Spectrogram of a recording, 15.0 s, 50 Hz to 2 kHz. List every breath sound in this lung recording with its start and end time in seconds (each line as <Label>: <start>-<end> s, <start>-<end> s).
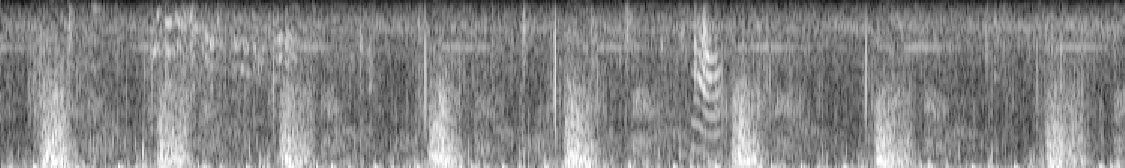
Inhalation: 0.38-1.04 s, 1.94-2.60 s, 3.59-4.25 s, 5.64-6.30 s, 7.50-8.16 s, 9.71-10.38 s, 11.63-12.30 s, 13.91-14.57 s
Crackles: 0.38-1.04 s, 1.94-2.60 s, 3.59-4.25 s, 5.64-6.30 s, 7.50-8.16 s, 9.71-10.38 s, 11.63-12.30 s, 13.91-14.57 s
